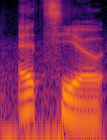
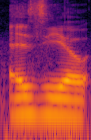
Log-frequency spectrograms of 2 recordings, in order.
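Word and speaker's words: Ezio: a video and they kept pronouncing Etso as eziio Alor and I was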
